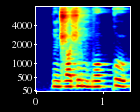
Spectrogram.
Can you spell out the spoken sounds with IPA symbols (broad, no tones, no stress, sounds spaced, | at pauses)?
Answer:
n d͡ʒ ɒ ʃ i m b o kː u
